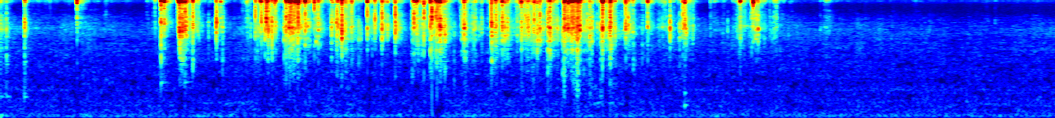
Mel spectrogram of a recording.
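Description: Clear plastic wrap being peeled and torn off a tin of cream. Crinkling and crackling come in a dense run from about a second in and stop about six seconds in.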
